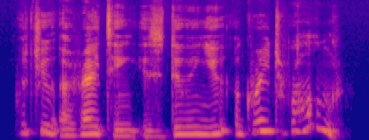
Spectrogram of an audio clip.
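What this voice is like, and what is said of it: Bad put-on French accent. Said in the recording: “Terrible French accent”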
